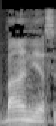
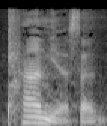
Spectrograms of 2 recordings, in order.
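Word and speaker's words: Paneas: but the Arabs can't pronounce a P, so they call it Banyas. It's really Panyas, as in the god Pan.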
